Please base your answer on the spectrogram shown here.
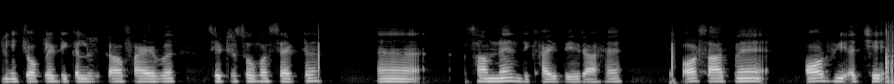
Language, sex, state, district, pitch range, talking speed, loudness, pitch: Hindi, male, Himachal Pradesh, Shimla, 130-145 Hz, 125 wpm, -18 LUFS, 140 Hz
